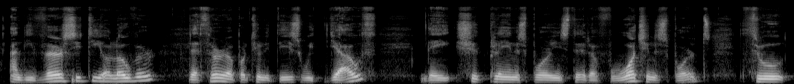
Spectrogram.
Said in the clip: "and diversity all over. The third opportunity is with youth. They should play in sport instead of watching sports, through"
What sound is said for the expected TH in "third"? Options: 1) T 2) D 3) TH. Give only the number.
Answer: 3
